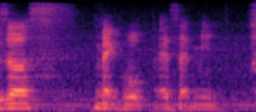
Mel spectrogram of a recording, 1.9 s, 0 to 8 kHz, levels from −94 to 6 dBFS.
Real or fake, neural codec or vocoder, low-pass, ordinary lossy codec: real; none; 7.2 kHz; none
